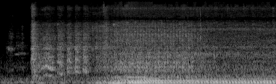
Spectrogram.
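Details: Ford F-150 Raptor 3.5L EcoBoost V6 remote cold start on a cold morning after recall cam phaser replacement; brief harsh metallic clatter from the engine front, which the owner calls a wastegate rattle, before it settles to idle with no cam phaser rattle.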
